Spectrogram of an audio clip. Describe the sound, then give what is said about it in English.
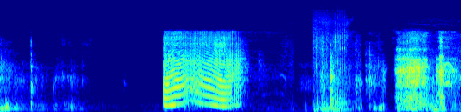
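Loud farts blown right into a microphone: a long, squeaky, wavering one, then short rough sputtering bursts, preceded by faint low rumbles. Nobody speaks. “Why does my mic stink of shit?”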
